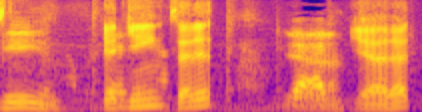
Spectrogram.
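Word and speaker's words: Ed Gein: Edge G or Gene however his name's pronounced. Ed. Edge Gene.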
